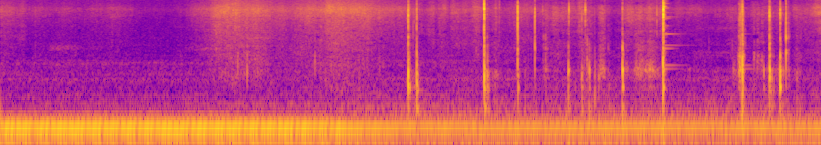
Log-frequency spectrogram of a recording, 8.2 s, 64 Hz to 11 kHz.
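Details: 2001 Pontiac Grand Am: heavy loud low rumble from the engine with scattered sharp clicks, present on starting, with vibration and noise getting worse when accelerating.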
